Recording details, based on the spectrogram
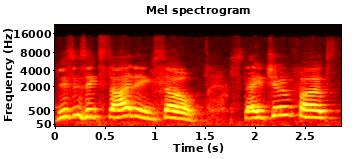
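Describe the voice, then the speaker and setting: A woman's voice: high-pitched, unhurried, darkish tone. A woman with a non-American English accent hosting a local TV talk show, bubbly and gushing as she interviews a guest and talks to viewers. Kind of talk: chatty TV interview.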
